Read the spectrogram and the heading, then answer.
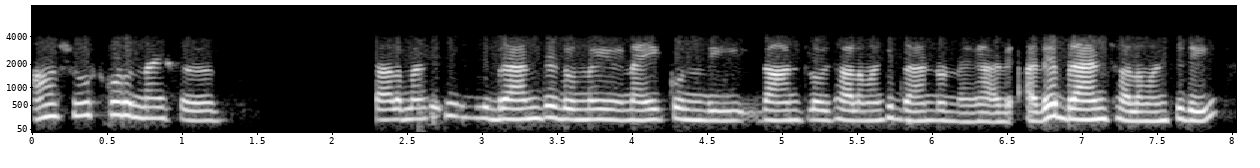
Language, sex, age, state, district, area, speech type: Telugu, female, 30-45, Andhra Pradesh, Nellore, urban, conversation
